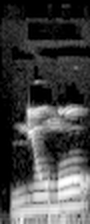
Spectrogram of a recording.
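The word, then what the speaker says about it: pneumo: हां हां हां हां ठीक हो नहीं जी यहां पर जो है ना नहीं सुनिए पी साइलेंट है human Meta न्यूमो virus P silent है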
